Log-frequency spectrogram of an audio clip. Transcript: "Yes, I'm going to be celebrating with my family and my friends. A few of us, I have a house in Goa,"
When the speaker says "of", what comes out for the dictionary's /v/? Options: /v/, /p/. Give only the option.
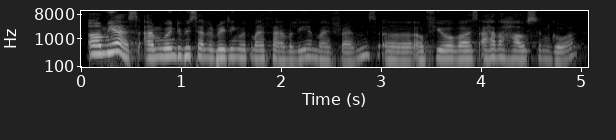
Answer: /v/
